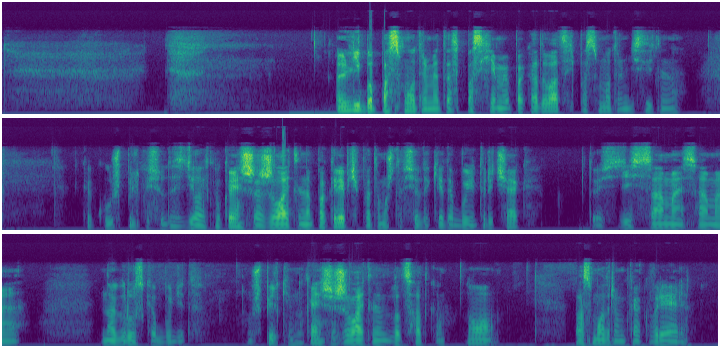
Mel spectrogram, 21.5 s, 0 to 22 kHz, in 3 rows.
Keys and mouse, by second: 3.7-7.8 middle drag, 20.7 click.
